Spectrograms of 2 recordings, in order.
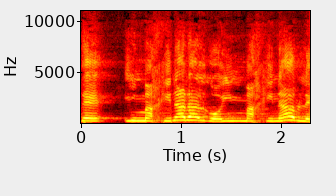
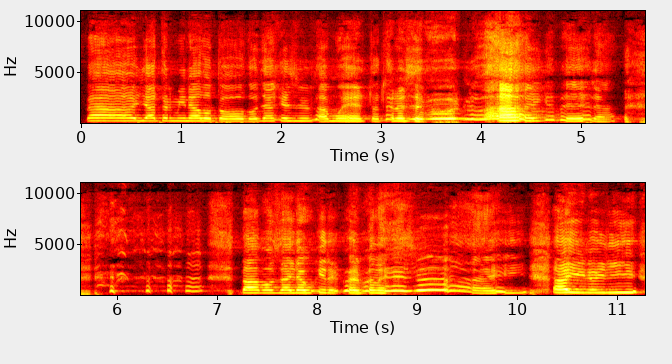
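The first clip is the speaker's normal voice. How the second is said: mock weeping; 2 semitones higher than usual. Preacher playing the weeping women, mock crying. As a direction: wail over the tomb, comic. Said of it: "y iban llorando".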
